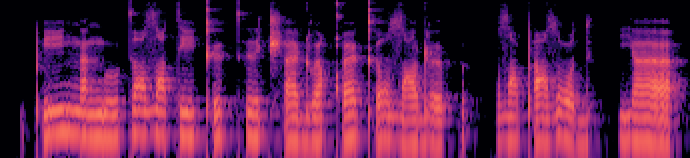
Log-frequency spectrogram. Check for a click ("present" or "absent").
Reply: absent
